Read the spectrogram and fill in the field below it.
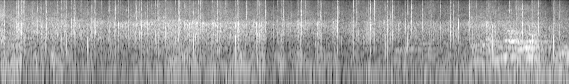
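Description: Audience applause at a Korean talk event with director Mamoru Oshii and two guests, a dense, steady wash of many hands clapping throughout, fairly close and loud, with a faint voice underneath near the end.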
